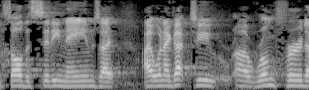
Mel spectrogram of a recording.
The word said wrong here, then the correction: Romford: I said that wrong? Rom. – Not rum or rum. – Rom. Romford. See, I just got done saying I figured out how to pronounce the names.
